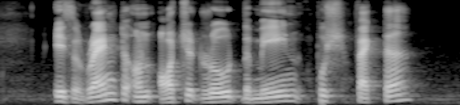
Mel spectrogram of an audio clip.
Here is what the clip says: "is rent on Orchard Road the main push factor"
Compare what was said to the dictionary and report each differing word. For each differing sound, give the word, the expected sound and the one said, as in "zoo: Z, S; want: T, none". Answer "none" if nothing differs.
is: Z, S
